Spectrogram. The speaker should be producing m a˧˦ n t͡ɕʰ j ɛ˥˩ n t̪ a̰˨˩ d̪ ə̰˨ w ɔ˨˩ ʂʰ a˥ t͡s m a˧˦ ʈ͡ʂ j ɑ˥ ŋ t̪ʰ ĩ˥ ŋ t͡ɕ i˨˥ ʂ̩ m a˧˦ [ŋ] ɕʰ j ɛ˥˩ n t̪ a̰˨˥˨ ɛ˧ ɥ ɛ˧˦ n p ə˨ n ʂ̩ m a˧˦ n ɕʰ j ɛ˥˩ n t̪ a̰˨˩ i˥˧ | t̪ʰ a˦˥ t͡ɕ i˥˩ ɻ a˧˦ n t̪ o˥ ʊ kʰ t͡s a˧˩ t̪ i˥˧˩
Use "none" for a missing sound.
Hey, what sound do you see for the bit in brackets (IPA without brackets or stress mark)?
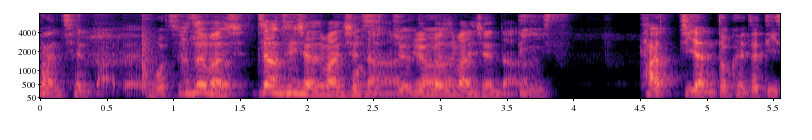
n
